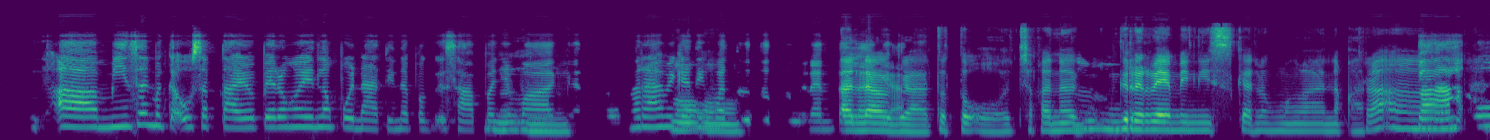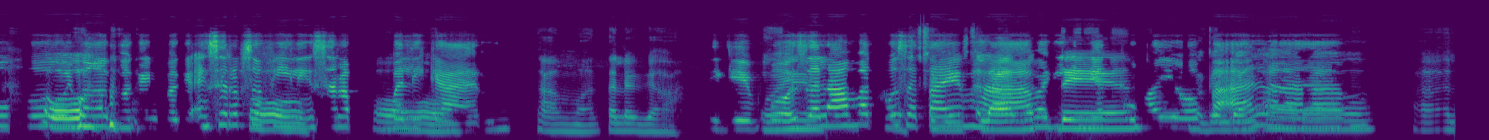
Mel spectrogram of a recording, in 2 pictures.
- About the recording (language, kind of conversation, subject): Filipino, unstructured, Paano nakakatulong ang guro sa iyong pagkatuto?
- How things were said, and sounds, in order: chuckle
